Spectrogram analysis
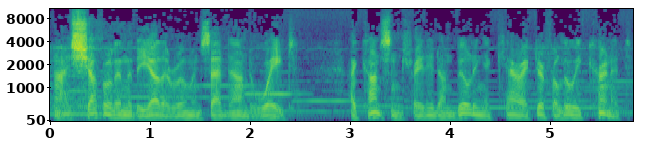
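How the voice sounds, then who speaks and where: A male actor playing a thoughtful investigator of about forty, with measured, conversational delivery in 1950s radio drama. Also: low voice, over music, natural voice. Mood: narrating, intent. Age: 40s. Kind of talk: 1950s radio drama, first-person noir narration. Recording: muffled vintage radio recording.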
